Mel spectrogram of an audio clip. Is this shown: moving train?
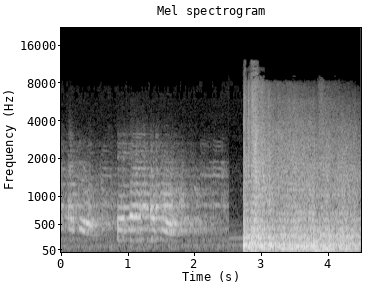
no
